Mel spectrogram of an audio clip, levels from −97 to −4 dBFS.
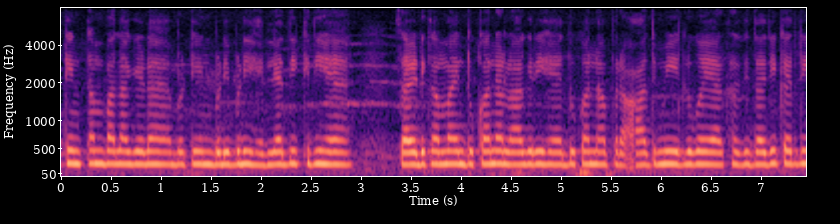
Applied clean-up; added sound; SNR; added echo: none; none; none; none.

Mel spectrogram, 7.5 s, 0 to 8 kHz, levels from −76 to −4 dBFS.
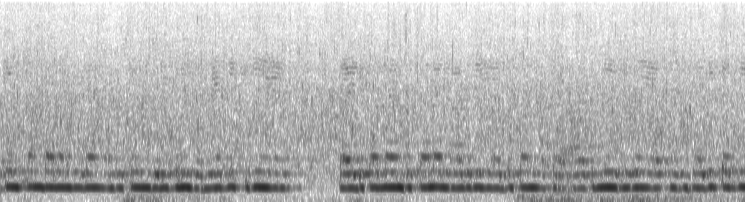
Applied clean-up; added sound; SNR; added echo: none; Stream; 13 dB; reverberation time 0.9 s.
